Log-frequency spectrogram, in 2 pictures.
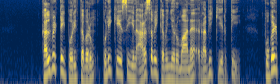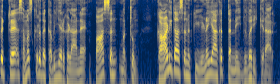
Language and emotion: Tamil, neutral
